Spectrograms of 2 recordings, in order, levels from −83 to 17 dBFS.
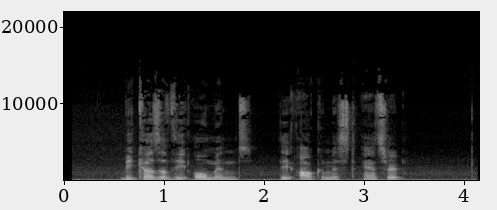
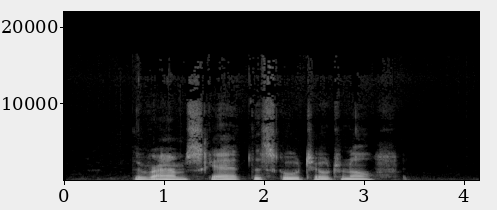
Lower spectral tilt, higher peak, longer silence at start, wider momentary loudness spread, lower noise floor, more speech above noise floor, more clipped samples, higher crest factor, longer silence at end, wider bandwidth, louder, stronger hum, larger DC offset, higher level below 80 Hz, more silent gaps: about the same, -5.5 dB/octave vs -6.5 dB/octave; about the same, -4 dBFS vs -2 dBFS; second, 0.15 s vs 0.7 s; first, 12 LU vs 7 LU; second, -43 dBFS vs -68 dBFS; second, 20 dB vs 49 dB; neither; about the same, 22 dB vs 20 dB; second, 0 s vs 0.9 s; second, 14 kHz vs 15.5 kHz; second, -24 LUFS vs -21 LUFS; neither; neither; first, -42 dBFS vs -54 dBFS; neither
